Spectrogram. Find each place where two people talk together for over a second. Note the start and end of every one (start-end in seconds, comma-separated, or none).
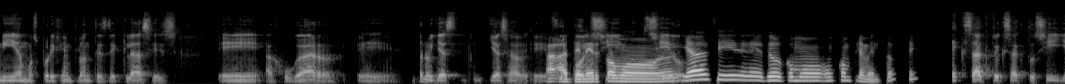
5.4-7.0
